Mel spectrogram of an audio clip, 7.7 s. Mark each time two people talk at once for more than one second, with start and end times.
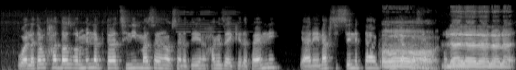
5.8-7.0

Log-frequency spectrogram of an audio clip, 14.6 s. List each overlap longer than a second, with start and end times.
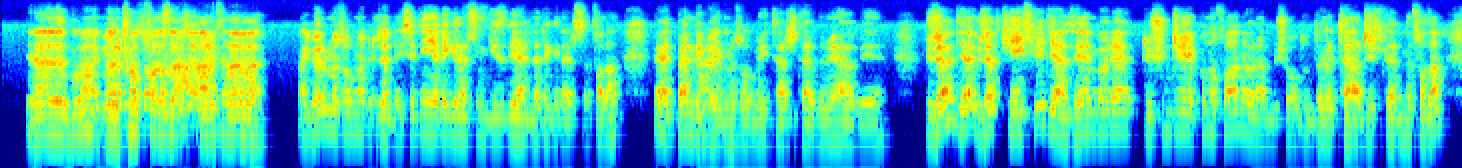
0.8-2.6

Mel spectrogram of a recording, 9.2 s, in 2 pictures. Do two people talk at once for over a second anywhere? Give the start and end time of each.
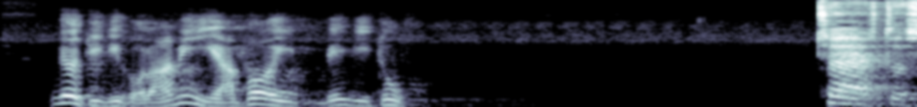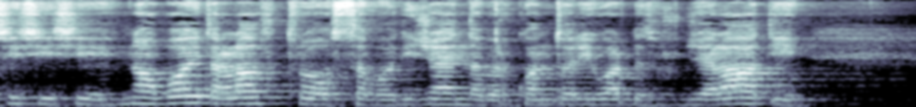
none

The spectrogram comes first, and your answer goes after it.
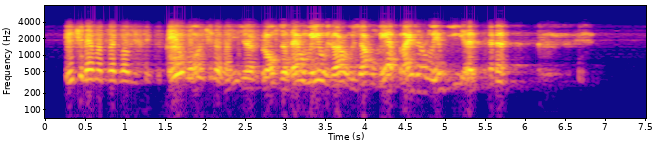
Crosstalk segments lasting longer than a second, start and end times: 1.6-3.4

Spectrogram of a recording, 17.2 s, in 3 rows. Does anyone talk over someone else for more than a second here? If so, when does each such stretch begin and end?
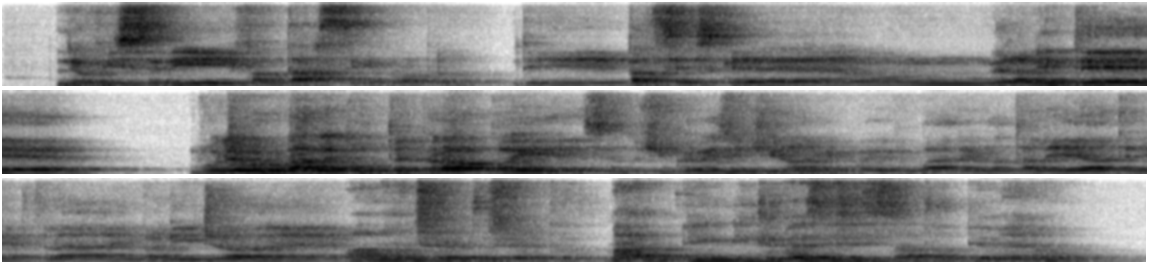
none

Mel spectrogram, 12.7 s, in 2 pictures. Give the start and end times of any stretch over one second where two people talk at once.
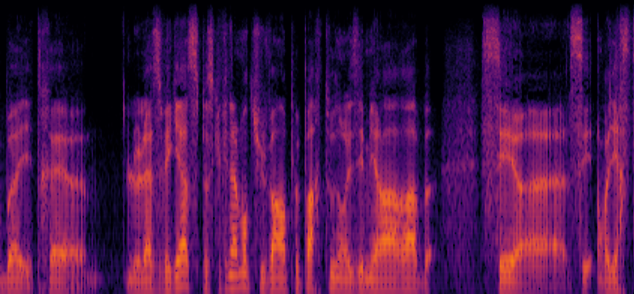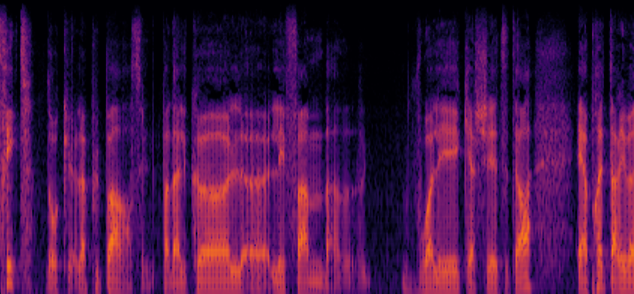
none

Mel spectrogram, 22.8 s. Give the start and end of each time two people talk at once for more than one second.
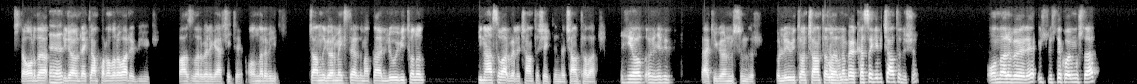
none

